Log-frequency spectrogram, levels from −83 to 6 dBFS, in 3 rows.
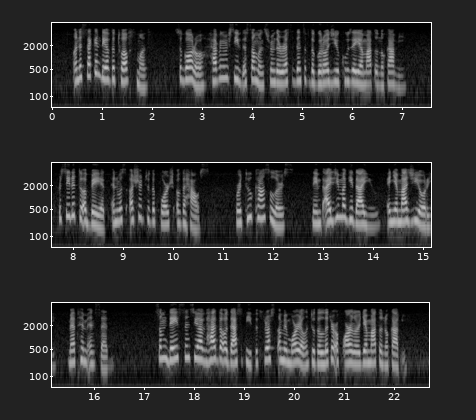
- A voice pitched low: No, high, 230 Hz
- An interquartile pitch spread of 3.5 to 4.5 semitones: Yes, average, 4.2 semitones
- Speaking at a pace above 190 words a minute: No, average, 180 wpm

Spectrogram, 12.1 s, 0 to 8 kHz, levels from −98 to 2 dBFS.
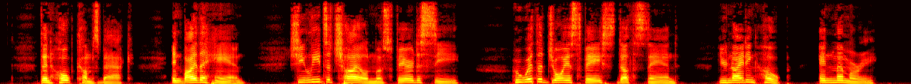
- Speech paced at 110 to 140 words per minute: Yes, slow, 135 wpm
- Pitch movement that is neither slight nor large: No, wide, 5.9 semitones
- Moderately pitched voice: Yes, medium, 175 Hz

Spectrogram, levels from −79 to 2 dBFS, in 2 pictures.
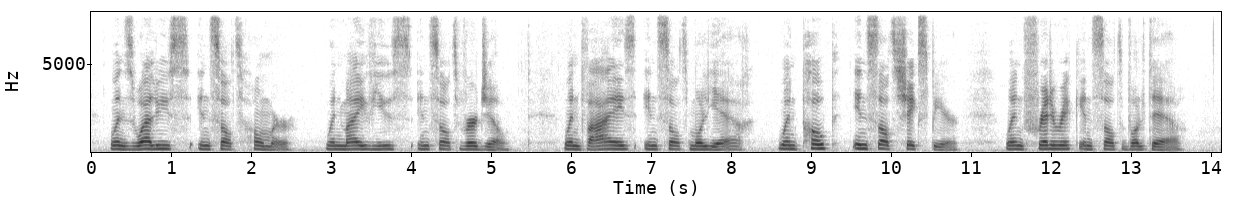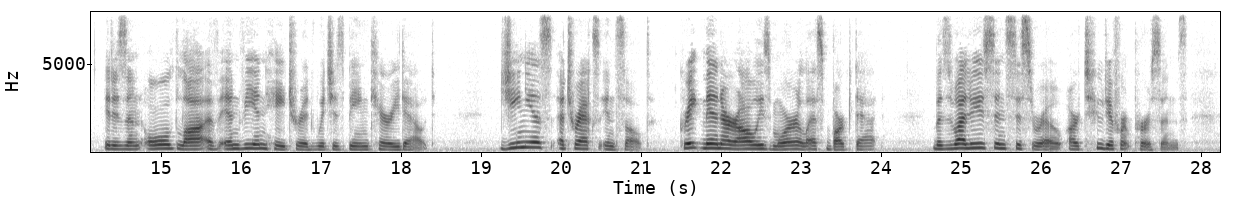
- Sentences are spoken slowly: Yes, slow, 115 wpm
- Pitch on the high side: Yes, high, 195 Hz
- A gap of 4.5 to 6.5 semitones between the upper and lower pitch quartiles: No, average, 2.7 semitones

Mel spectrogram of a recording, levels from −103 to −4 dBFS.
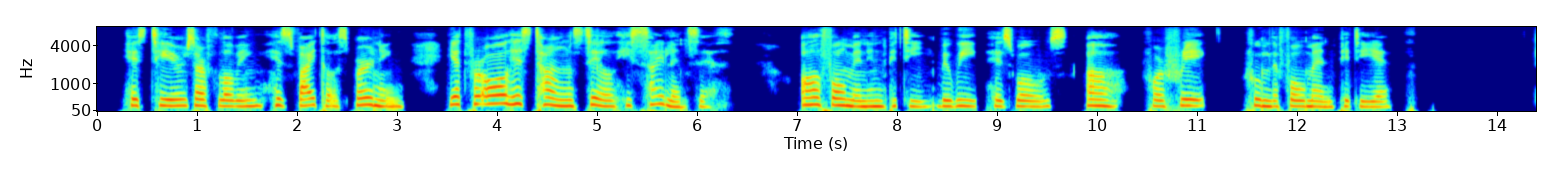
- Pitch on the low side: No, high, 210 Hz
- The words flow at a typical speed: No, slow, 130 wpm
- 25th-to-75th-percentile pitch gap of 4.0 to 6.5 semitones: No, average, 2.9 semitones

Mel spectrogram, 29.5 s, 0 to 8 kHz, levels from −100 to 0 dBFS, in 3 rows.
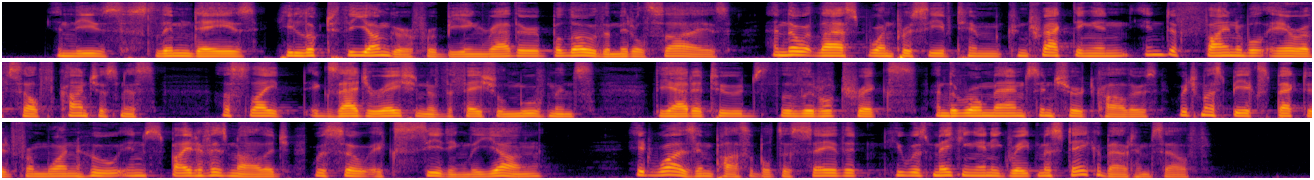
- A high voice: No, low, 135 Hz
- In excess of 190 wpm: No, average, 155 wpm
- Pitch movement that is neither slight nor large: Yes, average, 3.3 semitones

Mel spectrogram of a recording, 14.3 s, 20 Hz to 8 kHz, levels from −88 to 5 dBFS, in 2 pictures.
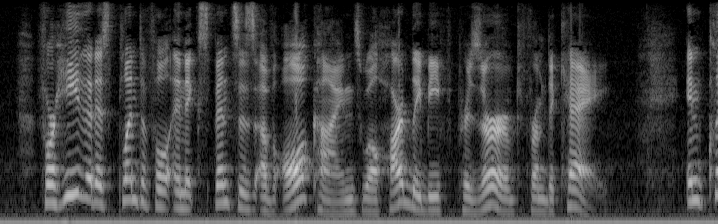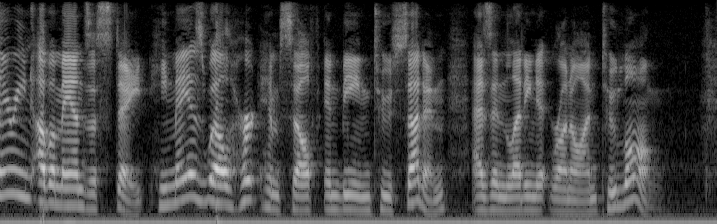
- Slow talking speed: No, average, 165 wpm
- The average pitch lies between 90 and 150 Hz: No, medium, 170 Hz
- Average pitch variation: No, wide, 7.7 semitones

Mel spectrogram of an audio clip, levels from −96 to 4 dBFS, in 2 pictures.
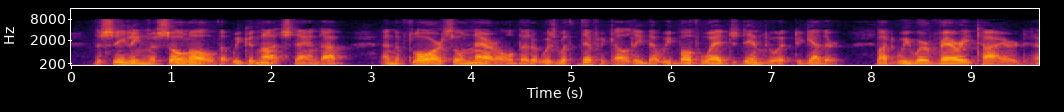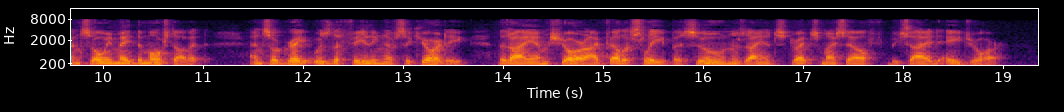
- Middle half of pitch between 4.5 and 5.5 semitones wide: No, average, 2.9 semitones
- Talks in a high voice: No, low, 105 Hz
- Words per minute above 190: Yes, average, 200 wpm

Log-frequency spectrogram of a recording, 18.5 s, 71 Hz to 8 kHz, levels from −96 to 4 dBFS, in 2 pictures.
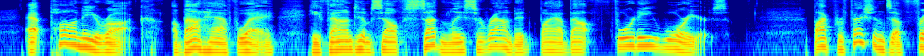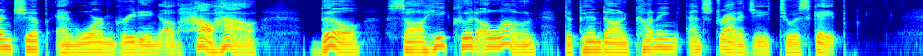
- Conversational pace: No, slow, 120 wpm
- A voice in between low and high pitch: No, low, 120 Hz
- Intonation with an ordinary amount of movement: No, wide, 6.4 semitones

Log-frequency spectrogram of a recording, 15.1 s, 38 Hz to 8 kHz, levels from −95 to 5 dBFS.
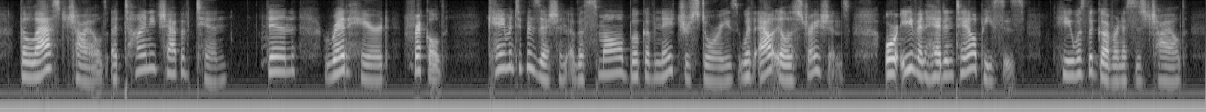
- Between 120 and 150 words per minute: Yes, average, 140 wpm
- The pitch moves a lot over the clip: Yes, wide, 6.2 semitones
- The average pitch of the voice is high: Yes, high, 220 Hz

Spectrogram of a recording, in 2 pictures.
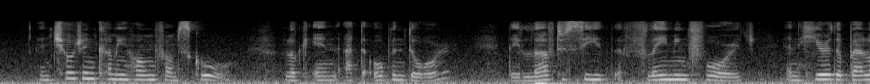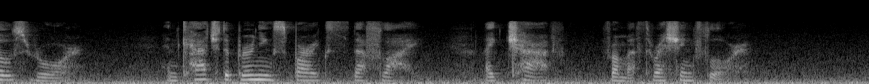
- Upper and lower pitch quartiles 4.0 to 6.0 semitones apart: No, average, 3.1 semitones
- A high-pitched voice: Yes, high, 205 Hz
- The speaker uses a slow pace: Yes, slow, 130 wpm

